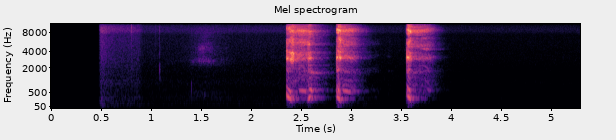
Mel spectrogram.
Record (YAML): three_cough_length: 5.3 s
three_cough_amplitude: 26027
three_cough_signal_mean_std_ratio: 0.25
survey_phase: beta (2021-08-13 to 2022-03-07)
age: 18-44
gender: Female
wearing_mask: 'No'
symptom_runny_or_blocked_nose: true
symptom_fatigue: true
symptom_headache: true
symptom_other: true
symptom_onset: 3 days
smoker_status: Never smoked
respiratory_condition_asthma: false
respiratory_condition_other: false
recruitment_source: Test and Trace
submission_delay: 2 days
covid_test_result: Positive
covid_test_method: ePCR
